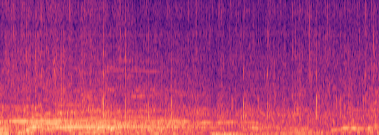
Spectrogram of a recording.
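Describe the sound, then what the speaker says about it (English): A comic convention crowd cheers and shouts after being asked for a round of applause, a dense wash of voices at a distance, with scattered clapping and some talking mixed in. "You guys give me a huge round of applause, everybody"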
